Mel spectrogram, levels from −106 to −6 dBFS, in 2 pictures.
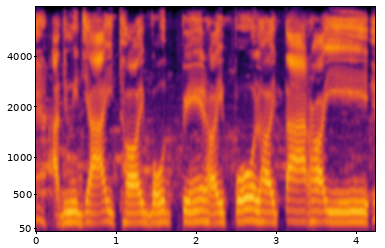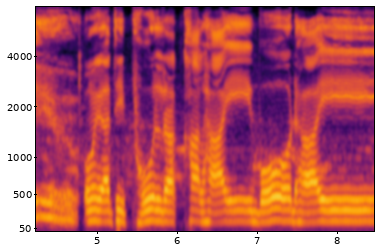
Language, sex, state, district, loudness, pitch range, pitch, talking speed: Maithili, male, Bihar, Vaishali, -22 LUFS, 130-145 Hz, 135 Hz, 120 wpm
